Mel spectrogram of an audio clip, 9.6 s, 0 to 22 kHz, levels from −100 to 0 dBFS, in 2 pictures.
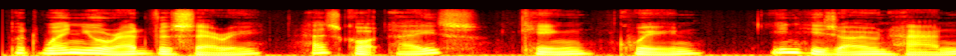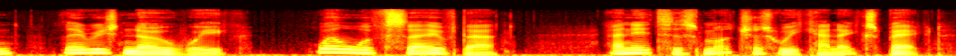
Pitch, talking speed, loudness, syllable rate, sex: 130 Hz, 180 wpm, -17 LUFS, 4.8 syllables/s, male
